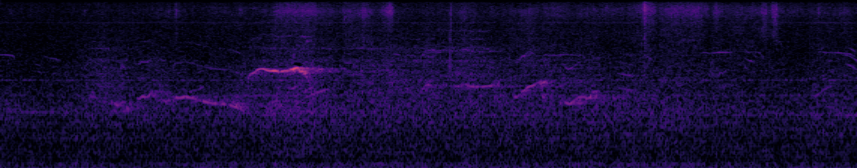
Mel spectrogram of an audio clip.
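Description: A train rumbles steadily in the distance.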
